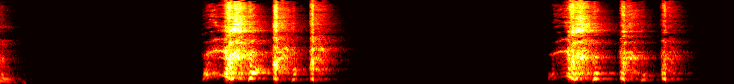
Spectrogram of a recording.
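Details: Two bursts of acted adult coughing, each a short run of three or four harsh coughs, as a stock sound effect.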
